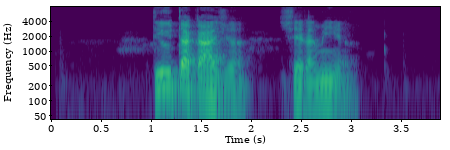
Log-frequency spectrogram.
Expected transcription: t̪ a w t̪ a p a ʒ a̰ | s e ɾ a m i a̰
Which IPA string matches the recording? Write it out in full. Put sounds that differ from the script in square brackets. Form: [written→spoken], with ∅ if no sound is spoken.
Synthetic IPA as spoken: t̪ [a→i] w t̪ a [p→k] a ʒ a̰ | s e ɾ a m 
